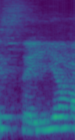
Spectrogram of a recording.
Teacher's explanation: मित्रांनो असा संयम जो शब्द आहे हा य आपला अर्धा आहे संयम ह्या अनुस्वाराचा उच्चार कसा होतो य सारखा होतो म्हणून त्याला काय अर्धा अनुस्वार सुद्धा म्हणलेला आहे मित्रांनो कशाला य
